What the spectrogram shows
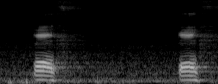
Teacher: জিহ্বার গোড়া উপরে তালুর সাথে লাগবে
